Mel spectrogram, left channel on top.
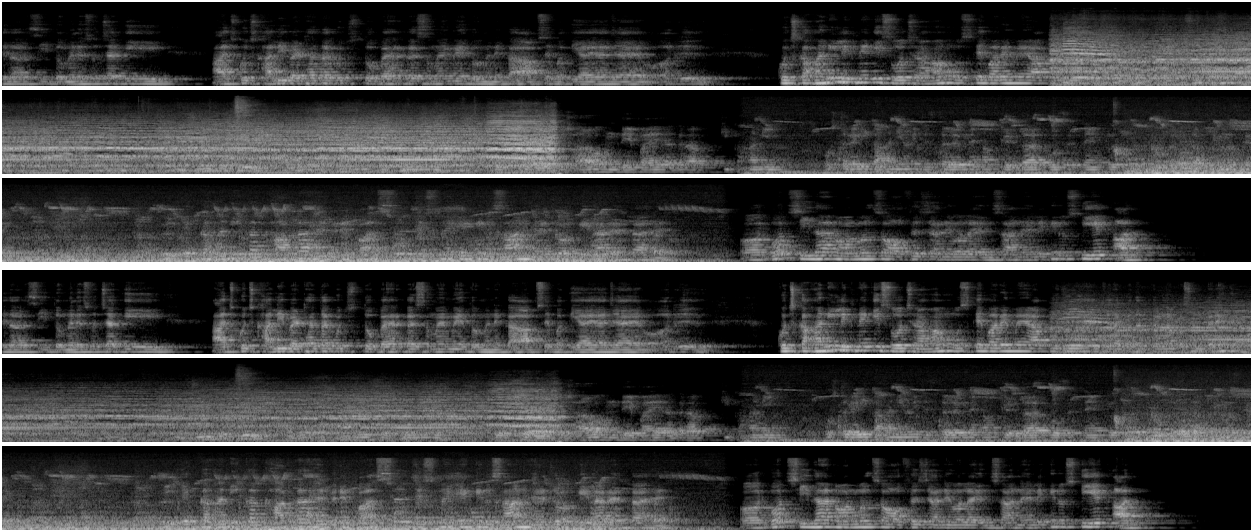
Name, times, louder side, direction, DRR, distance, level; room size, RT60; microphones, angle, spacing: voice 1, 0.0-1.7 2.1-7.1 7.5-12.5 26.5-31.7 32.4-36.3, right 2 dB, 75° right, 2 dB, 0.6 m, -27 dB
sound 1, 10.5-18.1, left 6 dB, 85° left, 0.3 m, -23 dB
voice 2, 14.2-20.3 20.7-23.7 24.0-25.3, right 1 dB, 35° left, -3 dB, 0.8 m, -31 dB
sound 2, 19.8-32.2, equal, 50° left, 1.4 m, -36 dB
sound 3, 23.7-31.1, equal, 15° right, 0.6 m, -25 dB
3.0 x 2.8 x 2.5 m, 0.92 s
head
